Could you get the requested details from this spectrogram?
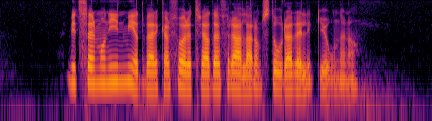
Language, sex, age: Swedish, female, 46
